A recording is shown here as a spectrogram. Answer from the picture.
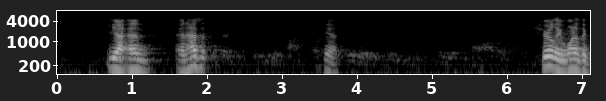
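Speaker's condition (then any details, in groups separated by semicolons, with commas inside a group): No condition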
